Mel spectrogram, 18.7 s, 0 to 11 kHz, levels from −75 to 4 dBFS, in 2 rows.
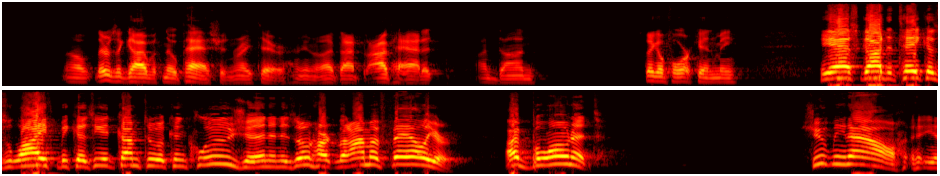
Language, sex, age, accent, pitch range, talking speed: English, male, 50-69, American, 135-220 Hz, 165 wpm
